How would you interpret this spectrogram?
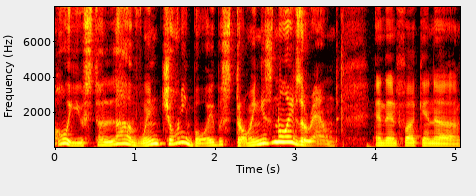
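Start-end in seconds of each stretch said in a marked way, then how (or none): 0.0-3.6 swooping put-on British accent. Retelling a funeral scene where characters share memories: put-on British accent. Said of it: "With the British accent".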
